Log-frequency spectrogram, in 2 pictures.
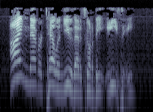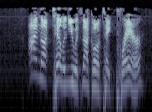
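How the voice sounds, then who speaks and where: The intonation is lively. The pace is moderate. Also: man, high pitch for a man. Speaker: pastor. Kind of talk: sermon, preached live to a church congregation. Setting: church service. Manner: fervent, exhortative, building passionately, pleading with the congregation; repetitive, halting, stumbling over words while exhorting.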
